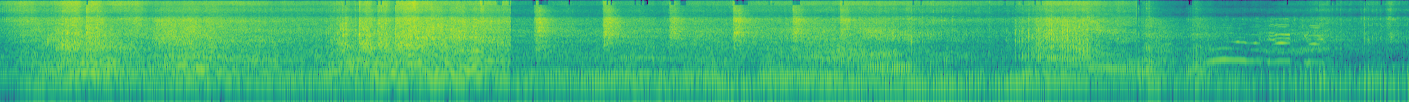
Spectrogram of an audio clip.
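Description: A motorcycle engine revs loudly and nearby, rising and falling in pitch, with people talking over the noise, in an abandoned town.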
